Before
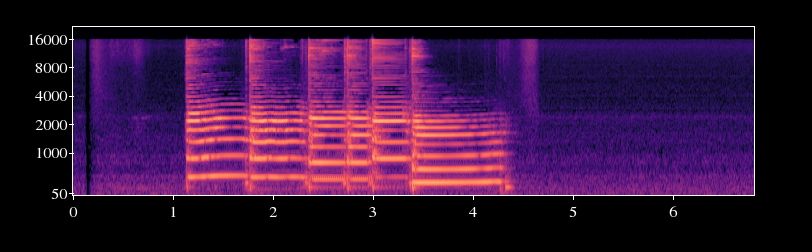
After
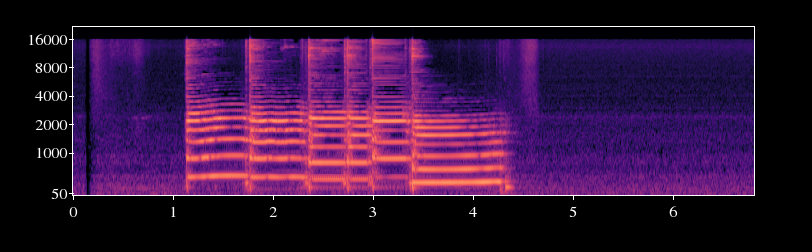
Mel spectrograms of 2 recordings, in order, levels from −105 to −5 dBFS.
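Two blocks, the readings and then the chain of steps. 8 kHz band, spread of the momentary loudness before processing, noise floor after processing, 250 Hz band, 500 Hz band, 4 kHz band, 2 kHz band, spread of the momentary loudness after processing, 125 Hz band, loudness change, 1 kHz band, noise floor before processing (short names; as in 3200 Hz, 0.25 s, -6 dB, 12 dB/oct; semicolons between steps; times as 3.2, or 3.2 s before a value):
-3.5 dB, 9 LU, -65 dBFS, -3.0 dB, -3.0 dB, -4.5 dB, -4.5 dB, 6 LU, -2.5 dB, -4.0 dB, -4.0 dB, -65 dBFS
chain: compressor 3:1, threshold -25 dBFS, peak gain reduction 6 dB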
